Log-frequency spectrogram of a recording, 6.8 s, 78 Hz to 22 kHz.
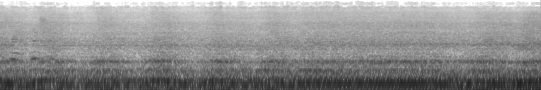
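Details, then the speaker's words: Ford F150 with a twin-turbo Gen 2 Coyote V8, fresh FFRE Stage 3 short block with Head Games heads, first startup after the build. A deep, steady idle with a firm beat and smooth throttle blips. This is a healthy, normal idle. "But long story short, it started. It sounded so good."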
